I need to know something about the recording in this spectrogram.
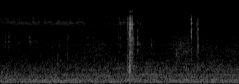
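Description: Spinning reel handled during a cast: a sharp click about a second in, then a smaller click near the end, over a steady low hum.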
